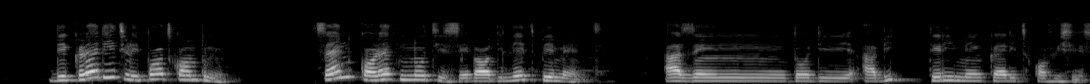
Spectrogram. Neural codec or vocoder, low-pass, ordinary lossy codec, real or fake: none; 7.2 kHz; MP3, 96 kbps; real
